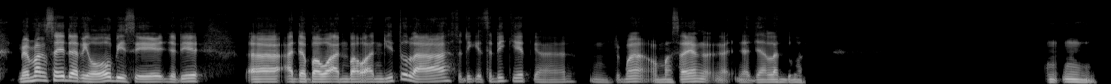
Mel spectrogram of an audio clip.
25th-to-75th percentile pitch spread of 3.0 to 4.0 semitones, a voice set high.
No: average, 3.7 semitones; low, 125 Hz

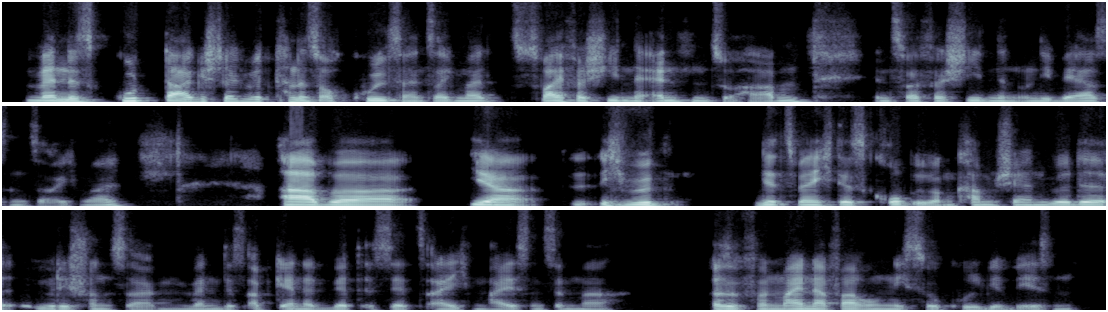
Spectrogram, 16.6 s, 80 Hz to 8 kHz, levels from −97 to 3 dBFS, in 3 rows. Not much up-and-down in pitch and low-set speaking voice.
No: average, 3.6 semitones; low, 105 Hz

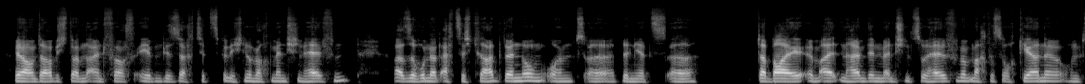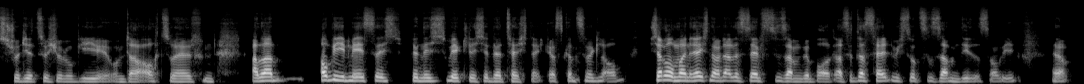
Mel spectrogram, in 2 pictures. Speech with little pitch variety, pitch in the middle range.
Yes: narrow, 2.3 semitones; medium, 145 Hz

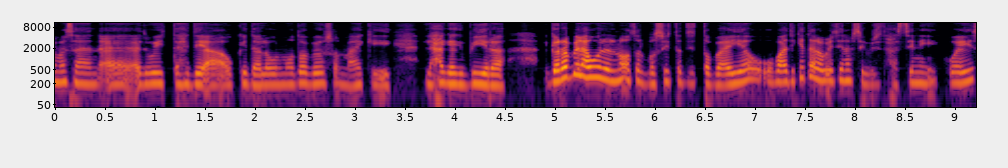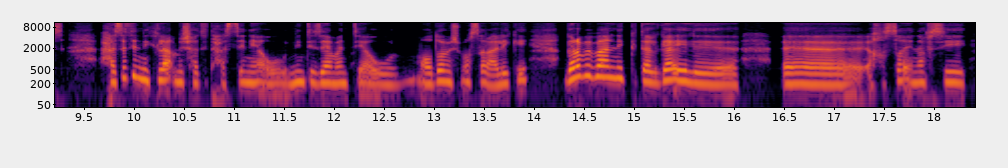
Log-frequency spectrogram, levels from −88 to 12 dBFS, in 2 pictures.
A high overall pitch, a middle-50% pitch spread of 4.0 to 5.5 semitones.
No: high, 210 Hz; average, 3.3 semitones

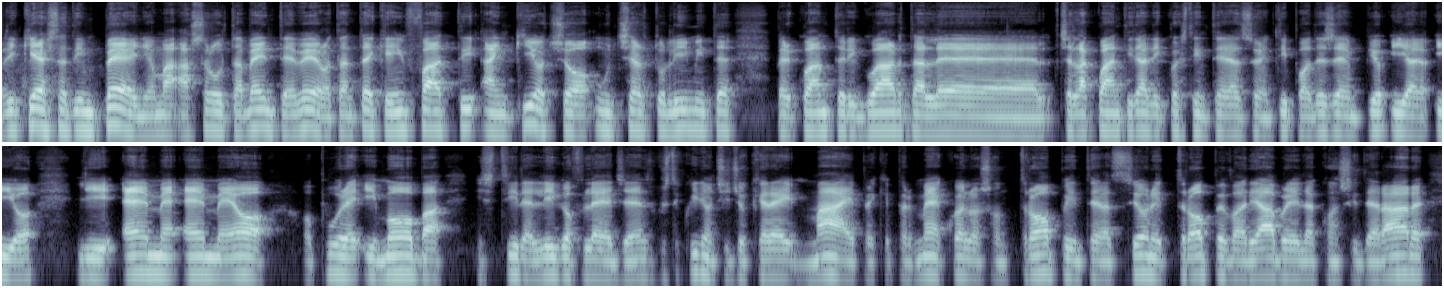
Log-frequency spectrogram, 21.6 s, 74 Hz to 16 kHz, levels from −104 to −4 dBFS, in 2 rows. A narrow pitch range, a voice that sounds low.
Yes: narrow, 2.2 semitones; low, 110 Hz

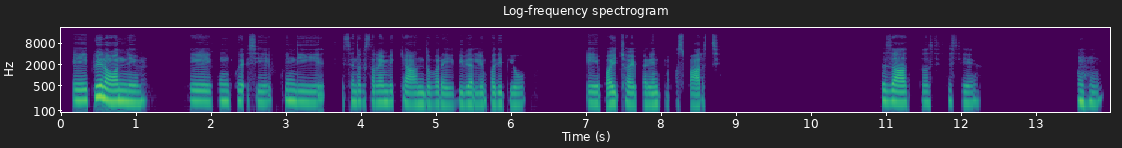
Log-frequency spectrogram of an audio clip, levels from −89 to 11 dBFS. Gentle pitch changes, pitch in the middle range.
Yes: narrow, 2.3 semitones; medium, 170 Hz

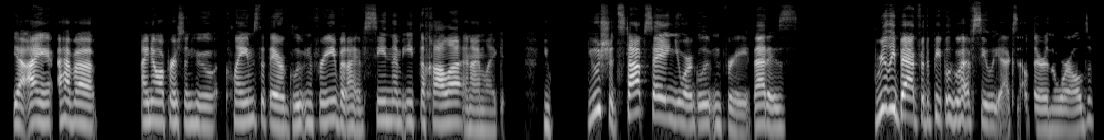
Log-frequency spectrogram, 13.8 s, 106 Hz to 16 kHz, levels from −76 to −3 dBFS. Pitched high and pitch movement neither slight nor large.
Yes: high, 195 Hz; average, 3.3 semitones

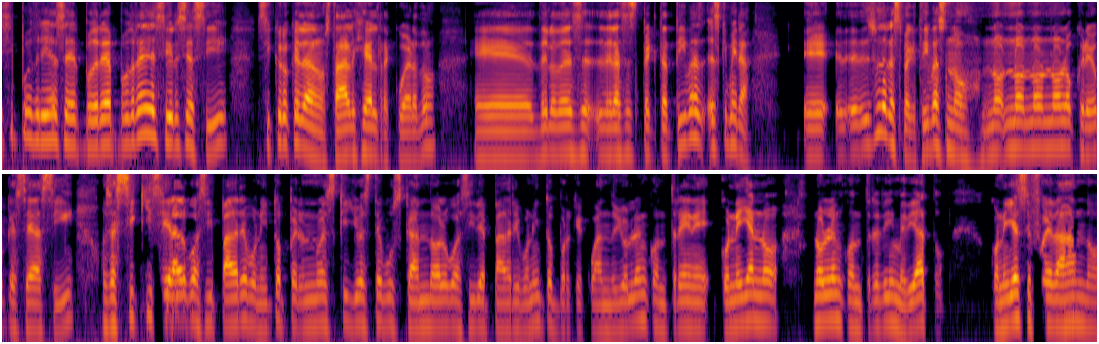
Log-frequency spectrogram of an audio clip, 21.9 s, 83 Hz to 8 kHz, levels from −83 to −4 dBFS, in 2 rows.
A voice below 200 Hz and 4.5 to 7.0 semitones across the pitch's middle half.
No: medium, 140 Hz; average, 3.3 semitones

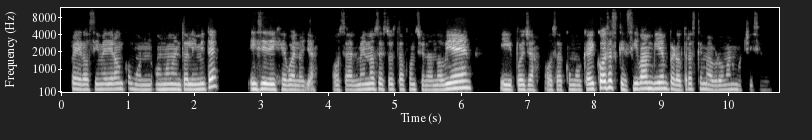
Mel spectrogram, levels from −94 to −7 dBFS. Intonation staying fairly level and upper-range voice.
Yes: narrow, 2.3 semitones; high, 200 Hz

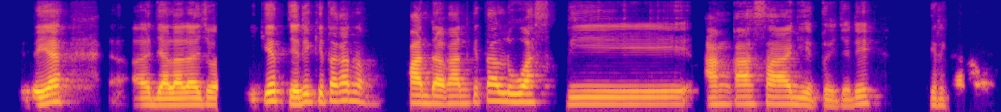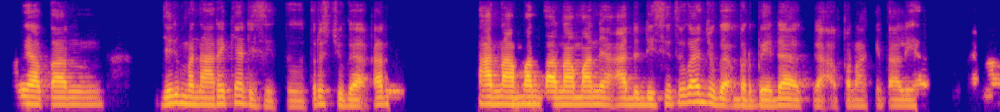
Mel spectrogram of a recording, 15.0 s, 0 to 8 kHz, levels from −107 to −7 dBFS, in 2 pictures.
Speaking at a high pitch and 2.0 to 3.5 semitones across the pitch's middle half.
No: medium, 145 Hz; average, 2.8 semitones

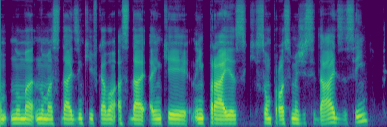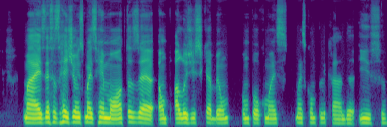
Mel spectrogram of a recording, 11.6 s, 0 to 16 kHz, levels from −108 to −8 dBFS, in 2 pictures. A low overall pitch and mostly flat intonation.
Yes: low, 125 Hz; narrow, 1.8 semitones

